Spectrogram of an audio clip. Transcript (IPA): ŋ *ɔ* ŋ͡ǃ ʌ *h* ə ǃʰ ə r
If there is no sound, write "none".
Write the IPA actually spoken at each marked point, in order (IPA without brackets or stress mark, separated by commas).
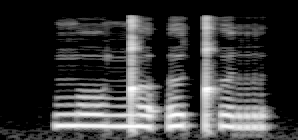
ɔ, ʔ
